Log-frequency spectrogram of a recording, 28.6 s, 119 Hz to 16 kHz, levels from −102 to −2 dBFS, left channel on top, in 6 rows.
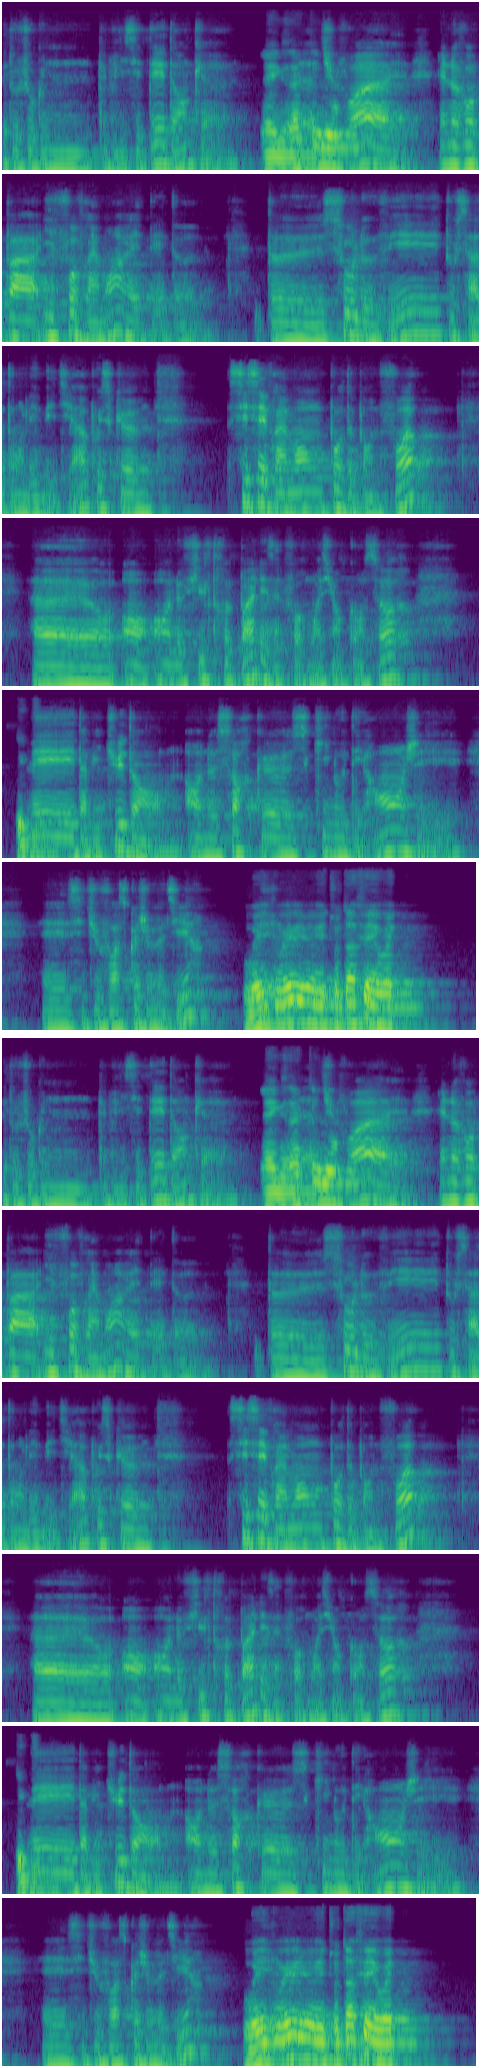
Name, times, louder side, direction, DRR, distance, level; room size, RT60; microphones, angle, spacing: voice 1, 0.0-2.3 2.9-6.8 7.4-11.4 11.8-13.7 14.1-14.3 14.6-18.9 19.3-25.9, left 1 dB, 20° left, 4 dB, 2.3 m, -33 dB
voice 2, 2.6-3.4 19.2-19.3 26.3-27.7, equal, 90° right, 2 dB, 3.7 m, -23 dB
29.0 x 28.5 x 6.5 m, 0.74 s
head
